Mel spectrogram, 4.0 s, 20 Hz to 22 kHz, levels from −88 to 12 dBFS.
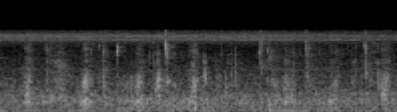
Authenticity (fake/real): real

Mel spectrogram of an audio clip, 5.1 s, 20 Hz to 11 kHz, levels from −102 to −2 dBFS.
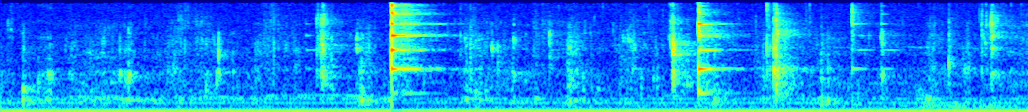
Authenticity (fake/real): real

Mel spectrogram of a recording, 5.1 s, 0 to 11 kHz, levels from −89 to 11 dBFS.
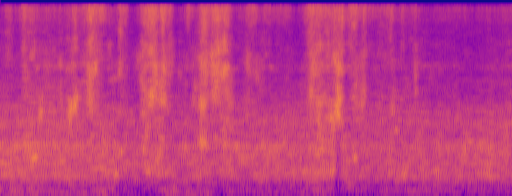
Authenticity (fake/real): fake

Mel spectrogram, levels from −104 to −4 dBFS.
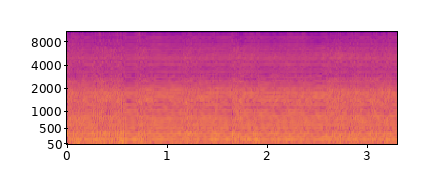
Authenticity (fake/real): fake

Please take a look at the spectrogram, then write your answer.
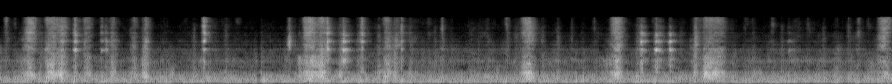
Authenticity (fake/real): fake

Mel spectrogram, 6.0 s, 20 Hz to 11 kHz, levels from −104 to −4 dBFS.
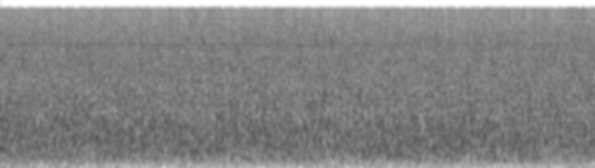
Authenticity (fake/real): fake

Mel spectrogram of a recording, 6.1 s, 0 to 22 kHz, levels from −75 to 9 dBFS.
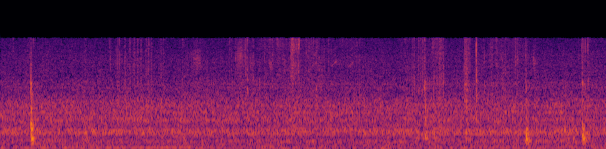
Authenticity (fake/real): real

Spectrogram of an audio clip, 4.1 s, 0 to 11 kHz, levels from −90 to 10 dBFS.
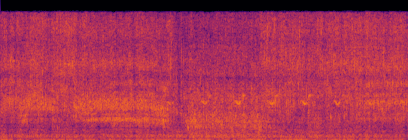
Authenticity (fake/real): real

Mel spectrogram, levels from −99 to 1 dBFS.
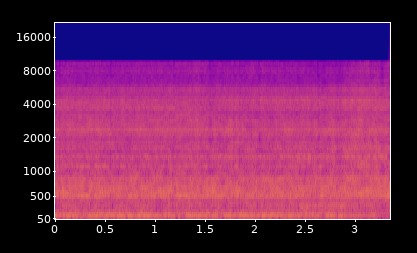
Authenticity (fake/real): fake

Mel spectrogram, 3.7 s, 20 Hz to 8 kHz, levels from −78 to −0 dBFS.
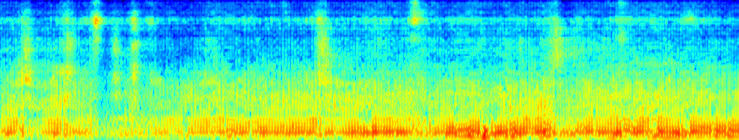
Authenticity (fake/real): fake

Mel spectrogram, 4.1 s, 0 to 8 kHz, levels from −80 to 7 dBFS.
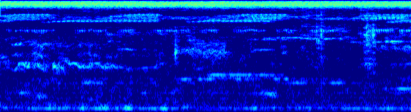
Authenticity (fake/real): real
